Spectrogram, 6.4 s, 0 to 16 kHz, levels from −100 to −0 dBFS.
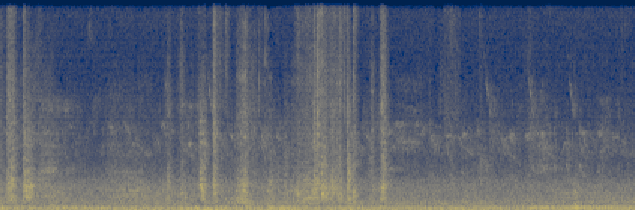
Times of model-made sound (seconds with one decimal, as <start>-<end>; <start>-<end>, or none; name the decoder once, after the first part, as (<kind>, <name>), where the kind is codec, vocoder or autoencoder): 0.0-4.0 (vocoder, BigVGAN v2); 4.8-6.4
